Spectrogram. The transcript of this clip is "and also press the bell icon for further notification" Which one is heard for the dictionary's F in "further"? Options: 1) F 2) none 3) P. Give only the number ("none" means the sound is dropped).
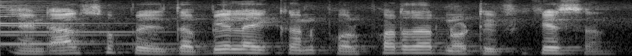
3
